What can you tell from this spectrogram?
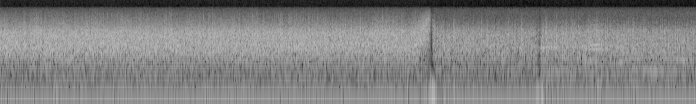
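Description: Crowd of spectators applauding, an even patter of clapping that is loudest at first and eases off after about four seconds.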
